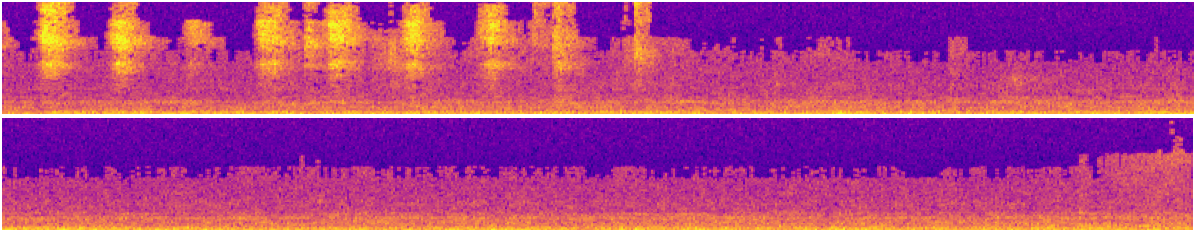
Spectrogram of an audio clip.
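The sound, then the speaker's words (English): Drawing a picture by hand: a soft, continuous scratching and scraping of a drawing tool that runs steadily and quietly throughout, with a few brighter, crisper strokes near the start. “This one, I'll just draw it like this because, and it's not really how it looked, but I'll just do this to say, for the sake of the image.”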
